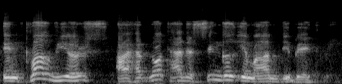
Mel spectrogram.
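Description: A man's voice: a little high, expressive, moderate pace, creaky, fairly bright tone, husky. A man with an Iraqi Arabic accent, a native Arabic speaker, talking as a radio guest in an emphatic, insistent way that lectures and cuts in. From Iraq. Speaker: guest commentator. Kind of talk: heated radio talk.

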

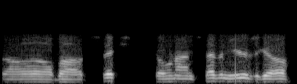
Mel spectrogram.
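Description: A man's voice: medium pitch, fairly even intonation, moderate pace. A man in his twenties from Wisconsin answering interview questions in an easygoing, plain-spoken way with fillers. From Wisconsin, USA. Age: 20s. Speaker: guest fighter. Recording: tinny phone line.

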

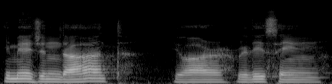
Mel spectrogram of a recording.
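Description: Very slow, even-voiced male meditation guide. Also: medium pitch, clear, resonant tone. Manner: calm, unhurried, short phrases with long pauses.

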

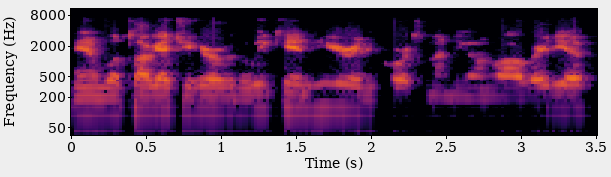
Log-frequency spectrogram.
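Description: A man's voice: on the low side, level tone, fast talker, narrow, tinny audio. A man hosting a casual wrestling talk show, rambling and repeating words and filler as he talks. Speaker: podcast host.

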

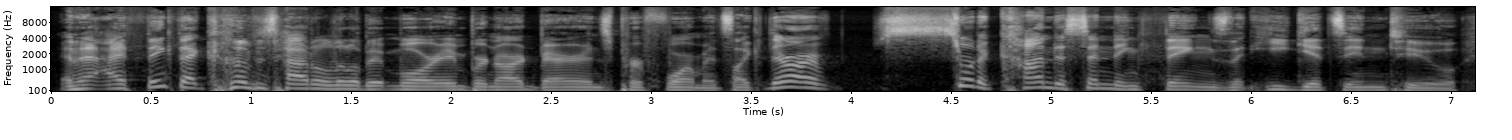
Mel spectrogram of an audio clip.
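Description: A man's voice: mid-range voice, sing-song, normal speed, no echo, studio quality. A man hosting a podcast, talking conversationally through a pop culture discussion. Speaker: podcast host.

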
